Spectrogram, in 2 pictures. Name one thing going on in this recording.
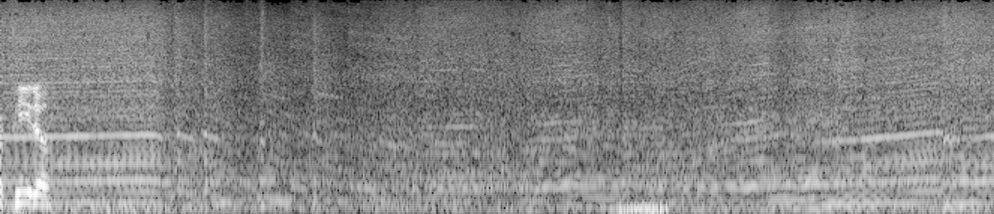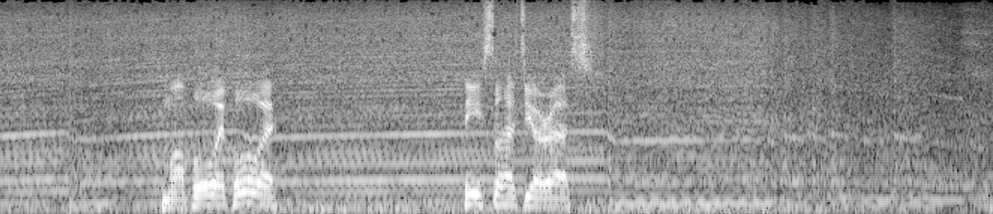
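A racing car engine whines loudly, rising and falling as gears change.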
